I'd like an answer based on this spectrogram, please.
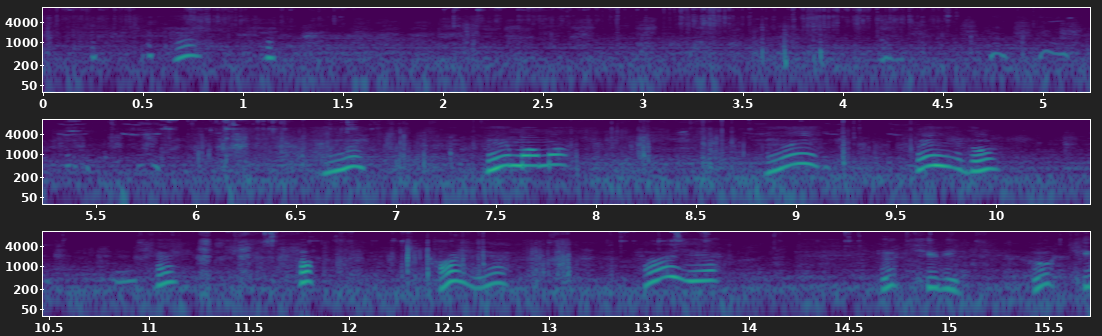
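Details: Puppies on a late-night stroll whimper and whine in high, arched, wavering tones, a string of short rising-and-falling cries that grows busier toward the middle, with a person talking softly to them throughout.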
